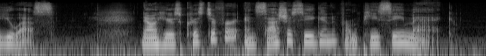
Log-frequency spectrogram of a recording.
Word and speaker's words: Sascha Segan: your name a million times, but did I pronounce it correctly? Uh, it's actually Sasha Sean.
